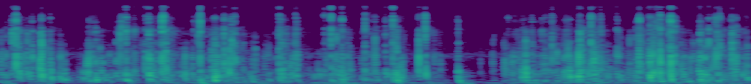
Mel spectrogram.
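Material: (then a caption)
Plastic. A full clear plastic bag of dry egg noodles resting on a couch is scratched with long nails and pressed down with the palms, crunching the dry noodles inside. Dense, bright crinkling and crisp crunches come in quick bursts, with a short lull around the three-second mark before the crinkling picks up again.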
